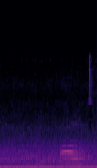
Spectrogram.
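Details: Old, tiny orange stray cat back home, having its ears cleaned, lets out a short faint meow that slides downward, set against a loud steady low-pitched hum.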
